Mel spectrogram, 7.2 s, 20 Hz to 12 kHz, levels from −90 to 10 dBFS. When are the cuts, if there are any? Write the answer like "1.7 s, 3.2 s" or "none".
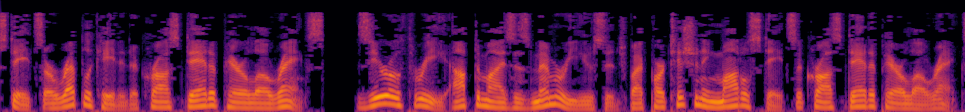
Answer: none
